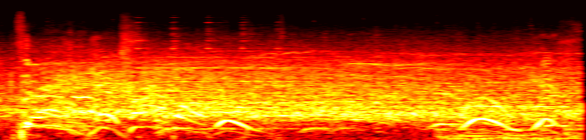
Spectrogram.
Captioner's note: crowd cheering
